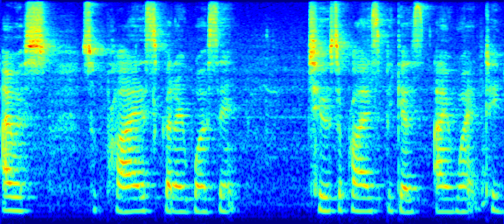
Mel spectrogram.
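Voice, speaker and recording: Over noticeable background noise, a woman with an American accent speaks very slowly at a medium pitch, monotone and flat, leaving long, frequent pauses. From United States. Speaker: public health podcast host. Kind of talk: personal testimony in podcast monologue. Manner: halting, with repetitions.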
